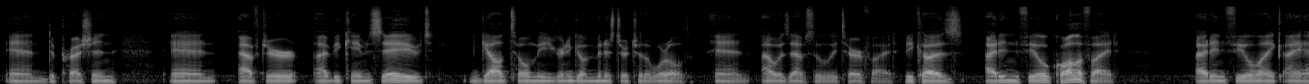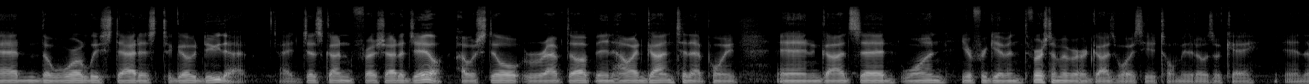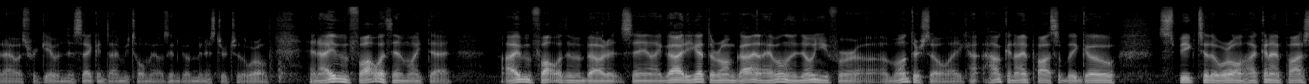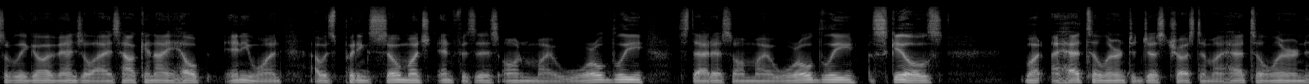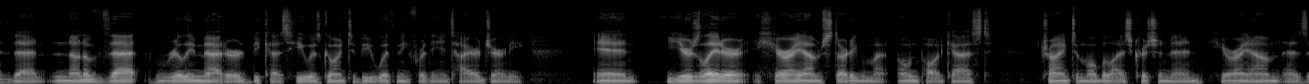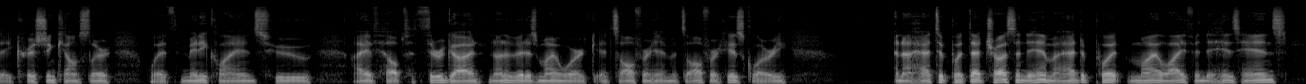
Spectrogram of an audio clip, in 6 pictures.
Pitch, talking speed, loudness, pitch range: 85 Hz, 205 wpm, -31 LUFS, 80-90 Hz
